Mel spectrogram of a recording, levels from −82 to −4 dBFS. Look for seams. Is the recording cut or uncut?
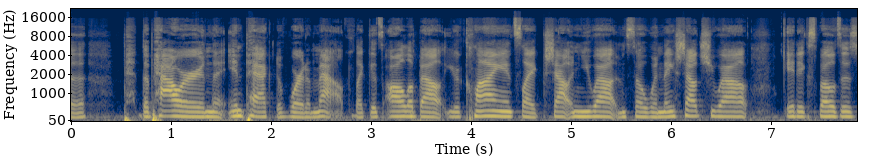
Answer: uncut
